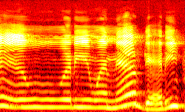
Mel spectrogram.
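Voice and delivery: slow, high, goofy cartoon character voice. Retelling how you answered your father one morning while you two talked in cartoon voices. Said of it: "we used to talk to each other in cartoon voices".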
